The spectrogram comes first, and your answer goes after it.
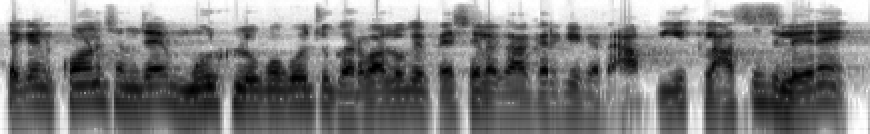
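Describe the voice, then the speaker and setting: Casual young male tutor, mid-pitched, repeats a pet phrase, jokey memory tricks; echoey, muffled classroom recording. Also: fast talker. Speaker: exam vocabulary teacher. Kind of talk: online lesson with whiteboard.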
